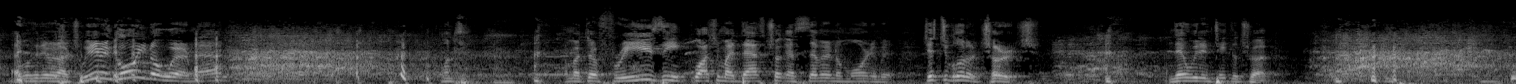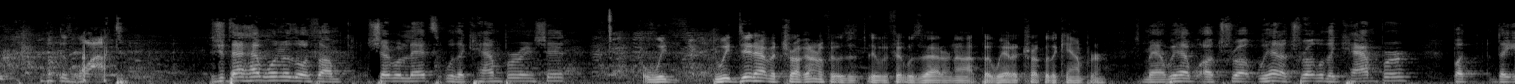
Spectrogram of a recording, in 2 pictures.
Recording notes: We celebrated by doing the podcast in front of a live audience. At the Ice House in Pasadena and we brought back a bunch of our past guests. Podcast Live in L.A.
